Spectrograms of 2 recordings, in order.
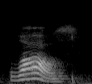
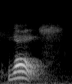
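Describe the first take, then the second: First: It ends in a long, low, voiced Z sound. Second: It ends in a short, voiceless S sound. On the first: The speaker calls it right. "Did you hear that little that long duration with the Z?" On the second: The speaker calls it wrong. "Instead of waltz"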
